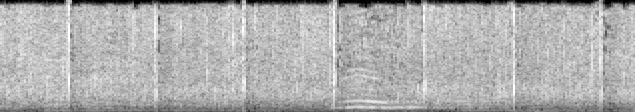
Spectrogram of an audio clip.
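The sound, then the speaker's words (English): Audience applause at a worship gathering: a steady, dense wash of clapping that fills the whole stretch at a moderate level, with sharper individual claps popping out at fairly regular intervals. “Would you give them a round of applause? Appreciation.”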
